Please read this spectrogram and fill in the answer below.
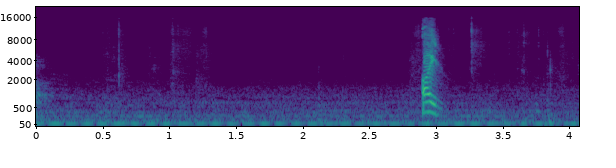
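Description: Small Maltese dog nosing and pawing at the edge of a door to push it open: faint scratching and rustling. One short squeak falls sharply in pitch about three seconds in.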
